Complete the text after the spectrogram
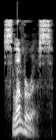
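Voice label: "slumberous", English, British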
